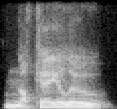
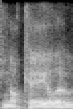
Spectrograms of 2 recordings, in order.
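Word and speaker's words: Knockaloe: Man, their website is knockalo.im. It's a funny word. It's a mixture of Manx and the Norse Viking language Knockalo. So it's spelled Knockale. Knockalo.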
